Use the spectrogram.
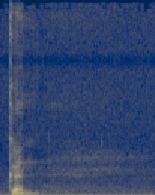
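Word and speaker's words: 艮: which is this one over here and the pronunciation of this part is gun in the fourth tone and its meaning is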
